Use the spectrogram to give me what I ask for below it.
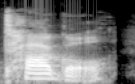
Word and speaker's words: Toggl: start using something called Toggle. And it's spelled Toggl. I don't think they have the E on it.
